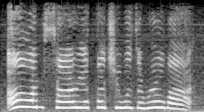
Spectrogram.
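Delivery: very high, loud falsetto apology; mock a startled customer in a squeaky voice; surprised customer. Customer apologizes to him in a high squeaky voice. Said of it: "they'd be like".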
